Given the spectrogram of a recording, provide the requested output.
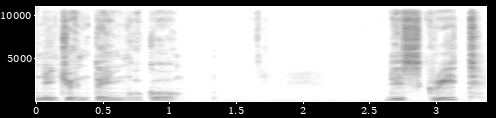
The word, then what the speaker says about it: discreet: Discrete, D-I-S-C-R-E-E-T là giữ kín. Và discrete, D-I-S-C-R-E-T-E là rời rạc. Phân tách. Phát âm như nhau, discrete.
